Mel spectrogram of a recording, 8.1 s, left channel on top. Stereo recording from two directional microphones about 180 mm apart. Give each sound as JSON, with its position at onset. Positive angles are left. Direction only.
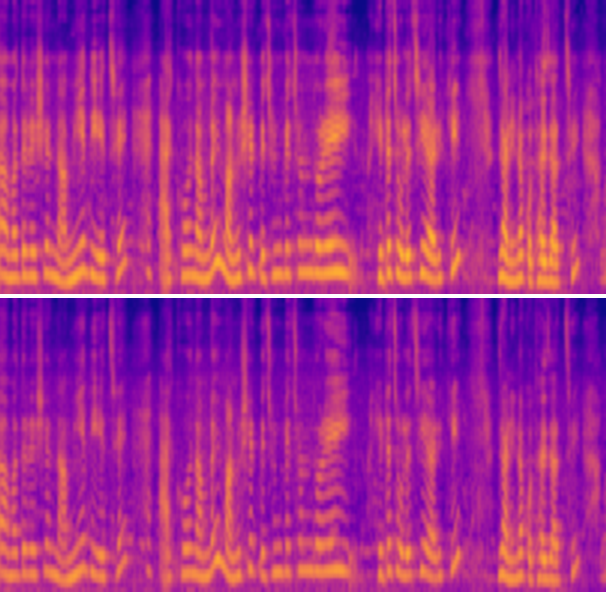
{"t": 0.0, "sound": "a woman's voice", "side_deg": 10}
